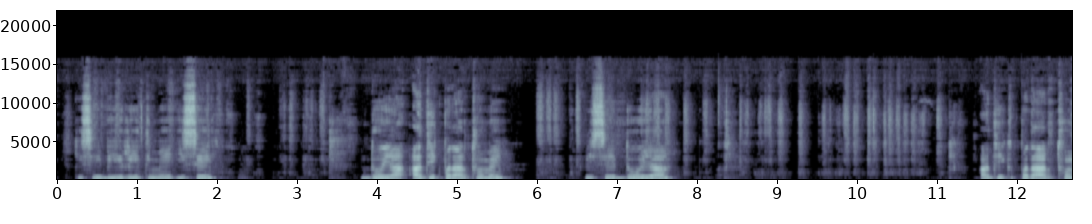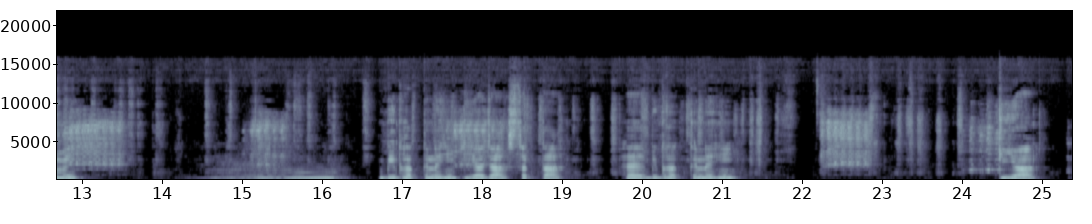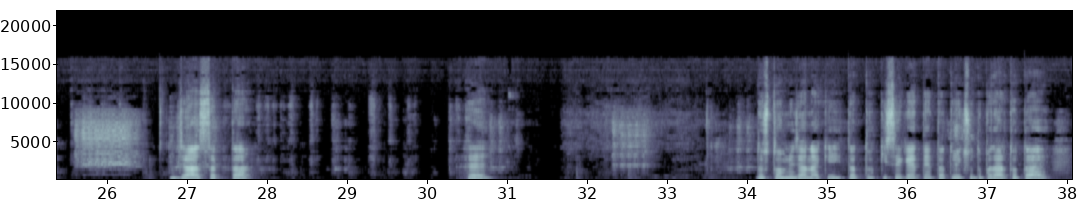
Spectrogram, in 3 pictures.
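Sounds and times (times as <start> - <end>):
faint high-pitched animal call: 15.0 - 16.3.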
